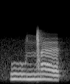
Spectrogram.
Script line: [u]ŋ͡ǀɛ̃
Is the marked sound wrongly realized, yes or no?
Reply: no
